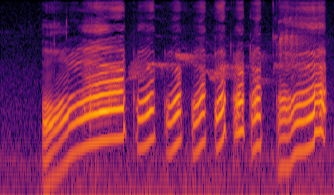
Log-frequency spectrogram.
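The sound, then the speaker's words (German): A person imitates a clucking hen, loud: one drawn-out rising call, then about seven quick, choppy clucks in a row, ending on another long squawk, mimicking the hens in a henhouse. “Und dann gehe ich in den Hühnerstall und dann geht's los und sage ich.”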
